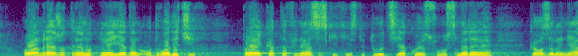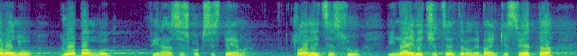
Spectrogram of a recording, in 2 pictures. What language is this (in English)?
Serbian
